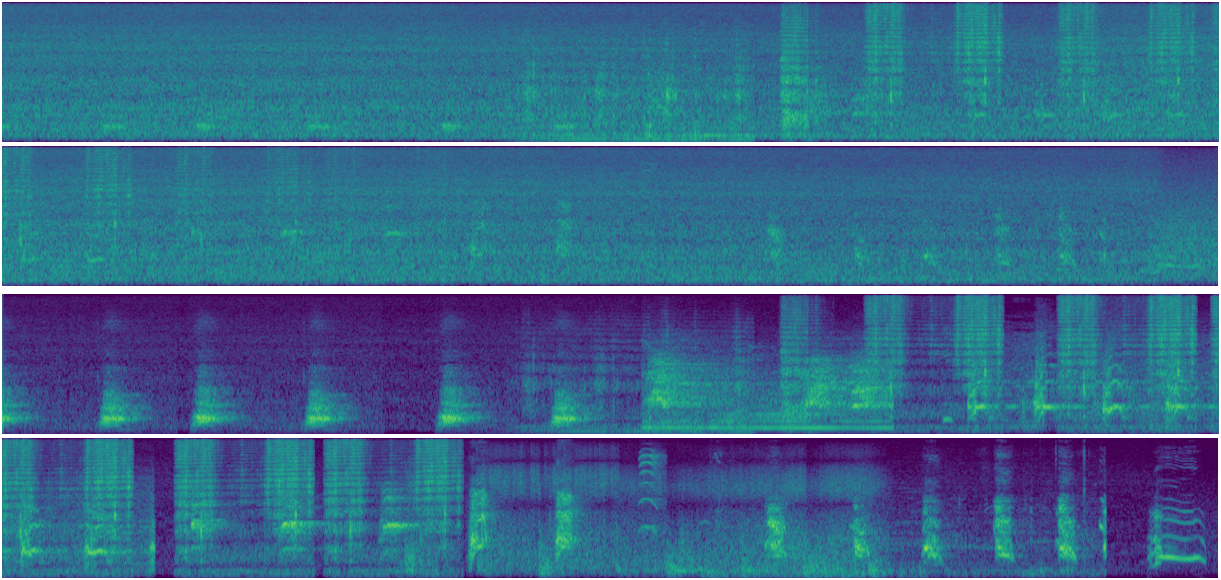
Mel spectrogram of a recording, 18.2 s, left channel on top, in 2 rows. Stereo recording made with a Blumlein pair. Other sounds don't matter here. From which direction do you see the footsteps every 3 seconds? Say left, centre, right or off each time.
off, left, centre, right, right, off.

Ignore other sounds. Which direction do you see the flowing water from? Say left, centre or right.
left.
